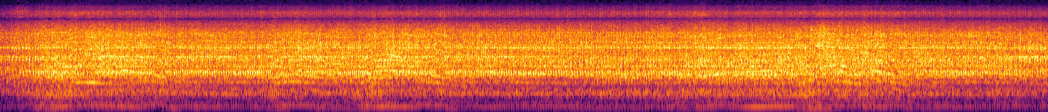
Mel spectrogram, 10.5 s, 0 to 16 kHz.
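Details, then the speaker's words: Audi/VW 2.0 TSI TFSI EA888 turbo engine after fitting the wastegate rattle clip: revs rise and fall cleanly with no chain-like clicky clatter after the drop; the previous turbo wastegate rattle is gone. "So you got none of that bike chain sort of noise, like the clicky click click click click click click afterwards that was in the previous video and in the bit we just put on now. That is totally gone."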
